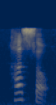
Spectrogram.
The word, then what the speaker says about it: hustle: and then hustle hustle remember letter T is a silent letter hustle busy noisy activity of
